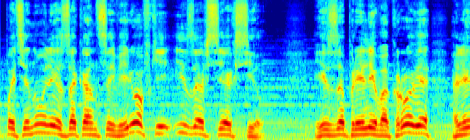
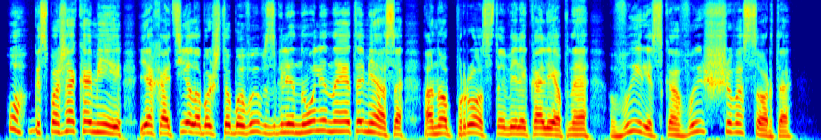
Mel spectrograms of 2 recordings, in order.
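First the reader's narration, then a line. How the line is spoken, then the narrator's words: Exclaiming. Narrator (Russian): госпожа Катаока воскликнула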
